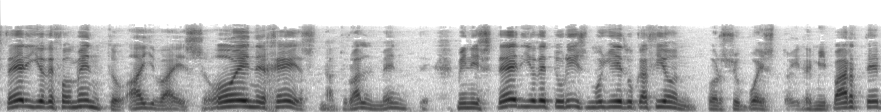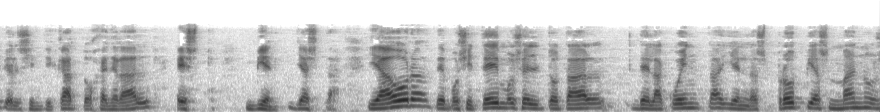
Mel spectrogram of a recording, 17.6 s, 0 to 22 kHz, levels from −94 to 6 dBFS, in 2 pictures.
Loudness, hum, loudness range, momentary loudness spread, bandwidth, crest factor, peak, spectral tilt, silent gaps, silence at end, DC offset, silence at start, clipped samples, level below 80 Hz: -19 LUFS; none; 6 LU; 15 LU; 8.8 kHz; 20 dB; 0 dBFS; -4.5 dB/octave; none; 0 s; under 0.1%; 0.05 s; under 0.1%; -60 dBFS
